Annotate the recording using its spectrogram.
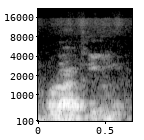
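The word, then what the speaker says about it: Horatii: whenever you're reading Latin, you have to pronounce every vowel. There's no such thing as a silent vowel in Latin. And the I sound is always the E. So Horati. So Horati.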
